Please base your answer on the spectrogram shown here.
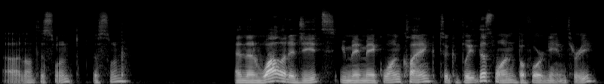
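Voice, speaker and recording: Low-voiced man running a board game. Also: lively intonation, normal speed, a little mellow. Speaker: player reading out game rules and story. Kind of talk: casual board game playthrough chat.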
